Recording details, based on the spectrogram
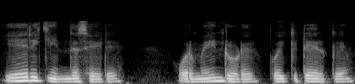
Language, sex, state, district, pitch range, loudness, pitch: Tamil, male, Tamil Nadu, Nilgiris, 130-145 Hz, -14 LUFS, 135 Hz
